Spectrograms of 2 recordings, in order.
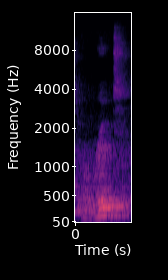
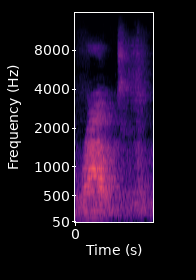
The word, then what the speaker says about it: route: the same um but it can also be pronounced root and route so uh for example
